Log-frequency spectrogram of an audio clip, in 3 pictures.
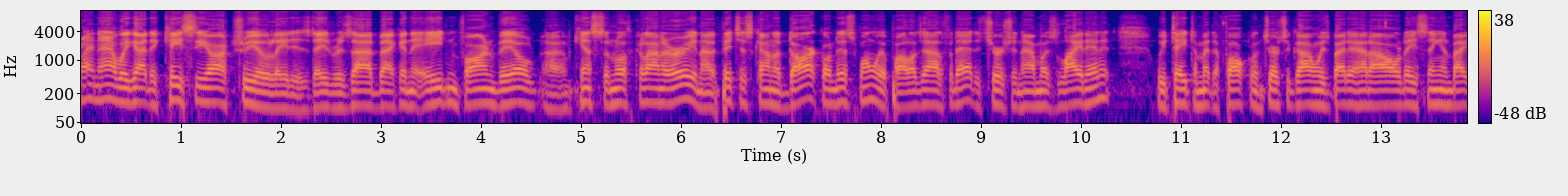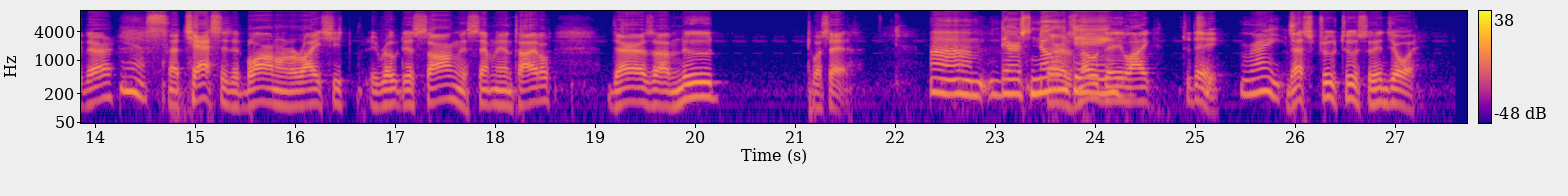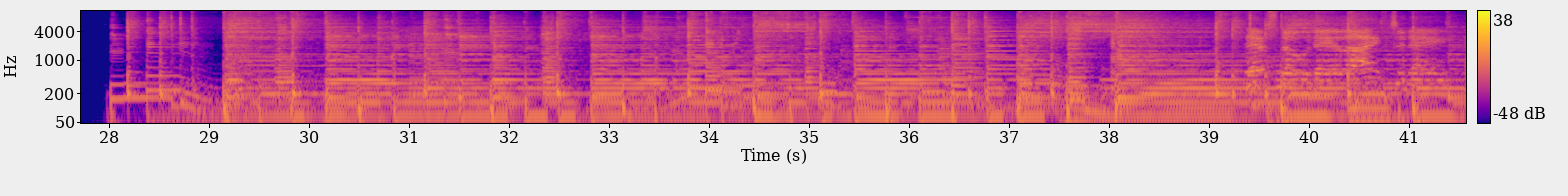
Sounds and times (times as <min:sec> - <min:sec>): Speech: 0:00.0 - 0:18.6, 0:19.2 - 0:20.3, 0:22.4 - 0:27.3
Tender music: 0:28.0 - 0:41.5.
